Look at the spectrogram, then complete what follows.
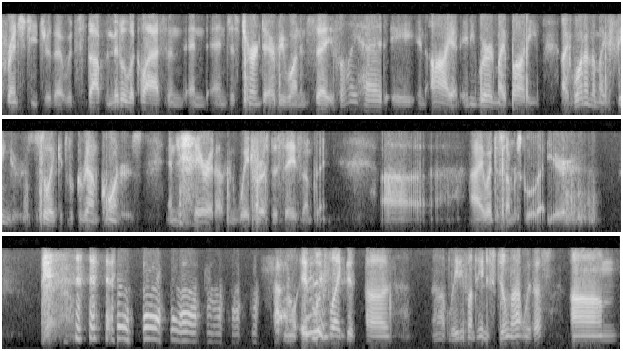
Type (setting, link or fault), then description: link, phone line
